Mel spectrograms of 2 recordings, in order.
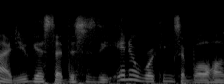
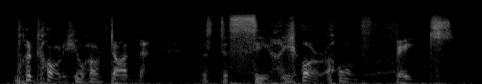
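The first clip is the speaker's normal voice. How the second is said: wheezy voice, wheezing while speaking. Reading out the dying villain's last words, speak wheezing. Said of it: "He wheezes".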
